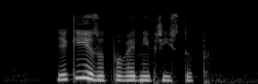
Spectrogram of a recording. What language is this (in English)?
Czech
